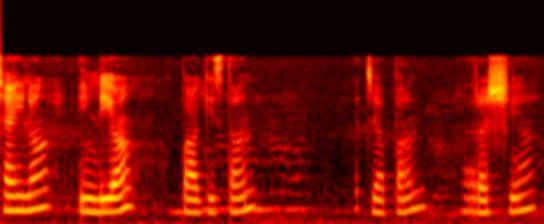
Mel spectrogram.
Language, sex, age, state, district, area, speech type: Telugu, female, 18-30, Telangana, Mancherial, rural, spontaneous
